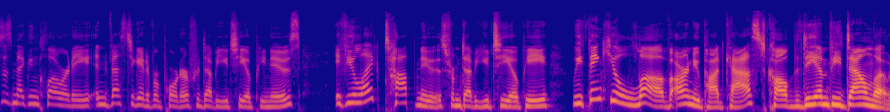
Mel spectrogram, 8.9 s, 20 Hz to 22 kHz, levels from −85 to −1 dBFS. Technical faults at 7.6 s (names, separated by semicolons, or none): automatic gain rising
